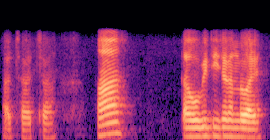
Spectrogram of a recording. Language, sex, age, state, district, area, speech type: Sindhi, male, 18-30, Delhi, South Delhi, urban, conversation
